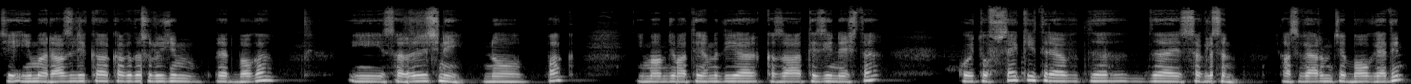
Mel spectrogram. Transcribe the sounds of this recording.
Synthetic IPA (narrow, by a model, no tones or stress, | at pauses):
t͡ʃeiːmɐɾaːzlikaːkɐkd̪ɐsluːʒɐnpɾet̪̚boːɡa | isɐɾɐzlit͡ʃʰninoːpɐk | imaːmd͡ʒɐat̪ʰeɦmɐd̪ijaːɾkɐzaːt̪eziːneʃt̪ɐ | koːit̪ofsekit̪ɾa | d̪asɐɡlɐsɐn | ɐsʋjaːɾɐmt͡ʃeboːɡɛːd̪in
